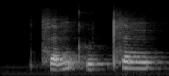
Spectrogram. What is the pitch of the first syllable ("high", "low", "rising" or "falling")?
rising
